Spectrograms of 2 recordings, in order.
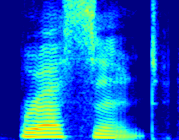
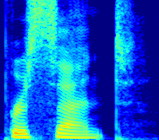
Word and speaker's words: present: the um for the noun equivalent is present again present first syllable is stressed okay not present all right so again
